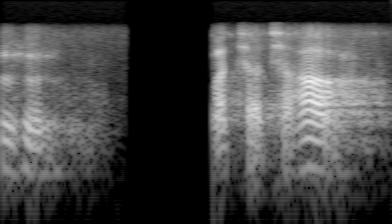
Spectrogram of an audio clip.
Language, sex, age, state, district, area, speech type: Maithili, male, 30-45, Bihar, Supaul, rural, conversation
